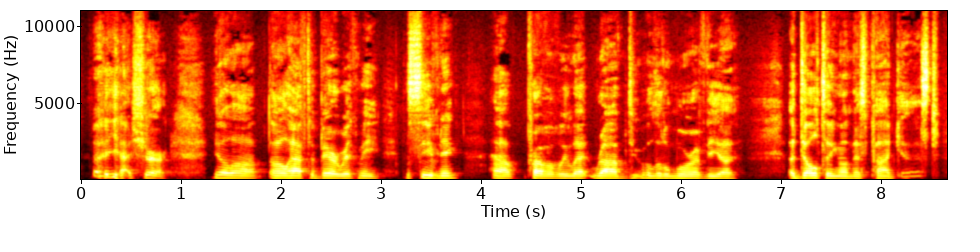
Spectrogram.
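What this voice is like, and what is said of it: Weak, worn-out voice. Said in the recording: “As if anybody can't tell, my voice has not come back from Saturday”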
